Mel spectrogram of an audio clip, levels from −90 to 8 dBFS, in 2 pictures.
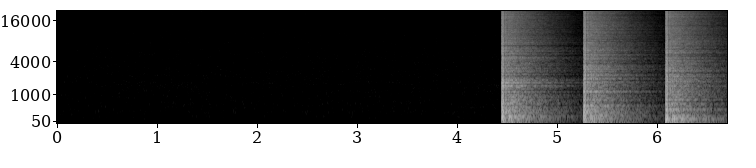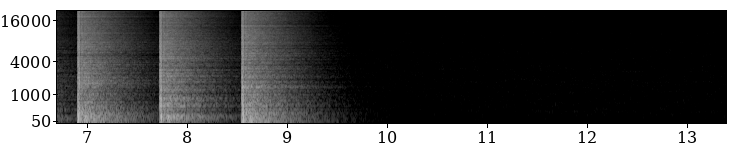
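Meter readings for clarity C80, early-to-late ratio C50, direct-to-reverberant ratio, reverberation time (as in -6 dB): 5.0 dB, 3.0 dB, 0.5 dB, 1.2 s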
